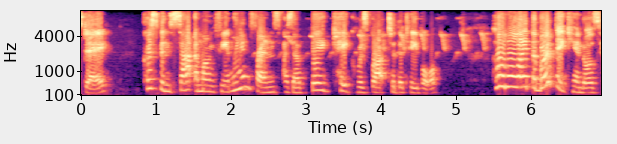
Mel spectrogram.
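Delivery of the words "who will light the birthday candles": high-pitched lightly voiced mother; mother's voice lifted for a question; mother asking. A narrator's reading. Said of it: "his mother asked".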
